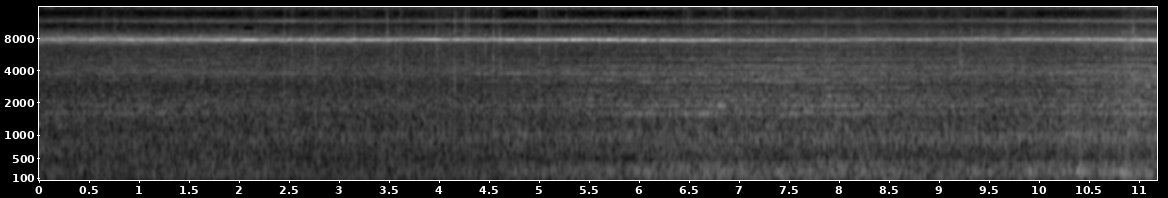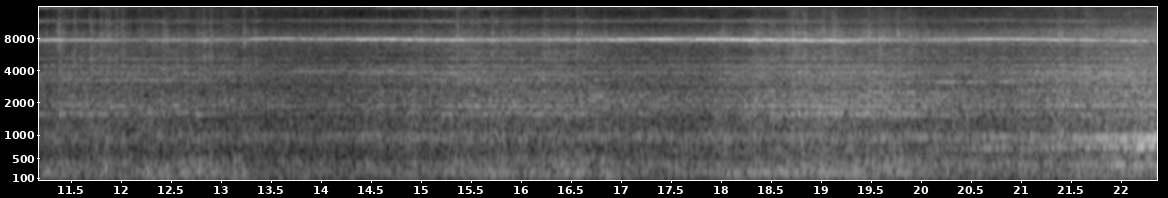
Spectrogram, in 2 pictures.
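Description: A train of Vivalto double-deck coaches rolling slowly past, pushed by an E.464 electric locomotive at the rear. The rumble of wheels on the track grows steadily louder as the locomotive draws near, over a thin, steady, high-pitched squeal.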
